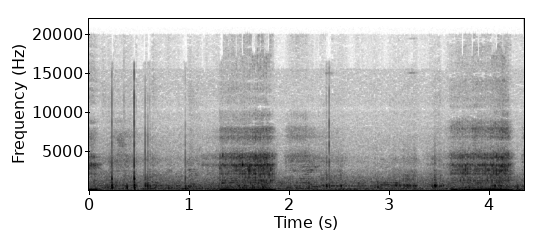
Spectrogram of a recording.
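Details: Golden retriever sleeping and snoring very loudly; deep, rattling snores with clicks and room noise between breaths.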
